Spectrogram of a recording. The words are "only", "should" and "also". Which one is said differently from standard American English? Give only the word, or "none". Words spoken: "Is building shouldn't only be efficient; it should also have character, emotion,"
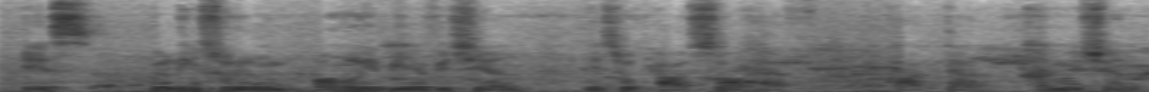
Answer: should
